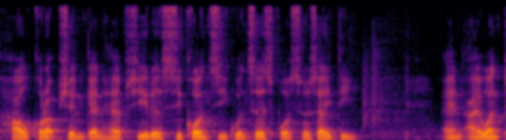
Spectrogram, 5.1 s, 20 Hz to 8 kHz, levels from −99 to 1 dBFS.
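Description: At 1.18 s and again at 2.9 s there is concealed Bluetooth headset packet loss, each a single dropout of about 7.5 ms, which fits one lost headset packet. The receiver patched each gap by repeating a matching stretch of the preceding waveform, so each is barely audible. On a waveform the patch shows as a short, near-periodic copy of the cycles just before it. On a spectrogram it appears as a brief stretch where the harmonics simply carry on unchanged. The mSBC headset link itself carries the speech with its band topping out at 8 kHz.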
